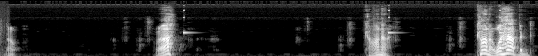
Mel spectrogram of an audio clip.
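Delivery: really worried, anxious voice. Voicing a game character calling out to Kana: really worried voice. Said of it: "just now you sounded really worried about Kana".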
